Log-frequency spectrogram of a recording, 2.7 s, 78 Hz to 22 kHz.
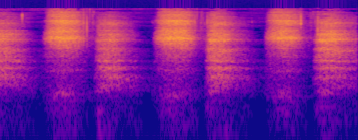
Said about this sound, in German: Und dadurch, dass es eine sehr dynamische Atempraxis ist, macht es halt einfach auch Sinn, das auf einem Beat aufzuhängen sozusagen. Also es ist echt recht schnell. Wir atmen vielleicht mal 2-3 Atemzüge vor. Das ist wirklich so.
